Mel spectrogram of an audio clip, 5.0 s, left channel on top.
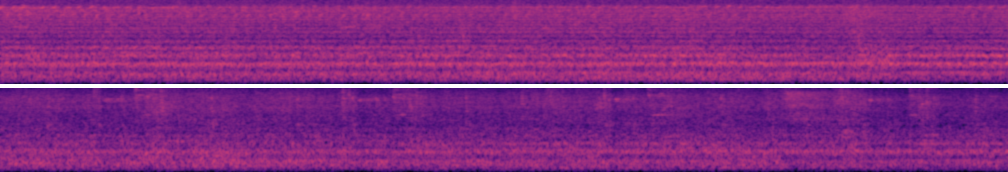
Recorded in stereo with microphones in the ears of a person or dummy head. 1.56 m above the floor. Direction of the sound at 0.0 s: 65° left (ahead or behind).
